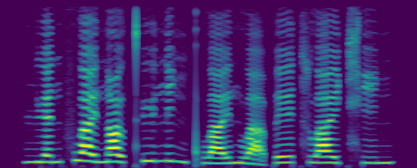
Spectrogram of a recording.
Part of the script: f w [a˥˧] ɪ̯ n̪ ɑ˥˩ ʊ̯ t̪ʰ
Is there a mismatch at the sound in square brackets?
no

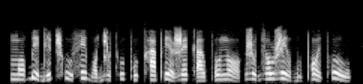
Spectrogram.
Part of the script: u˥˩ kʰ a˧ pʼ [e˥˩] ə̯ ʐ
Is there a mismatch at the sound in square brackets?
no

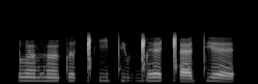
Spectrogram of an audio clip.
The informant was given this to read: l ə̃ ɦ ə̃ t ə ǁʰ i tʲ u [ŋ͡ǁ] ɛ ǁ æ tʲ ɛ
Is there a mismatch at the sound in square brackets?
yes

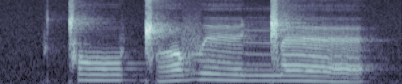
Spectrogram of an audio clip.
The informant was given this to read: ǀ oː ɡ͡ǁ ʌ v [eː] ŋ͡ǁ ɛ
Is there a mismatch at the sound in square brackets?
no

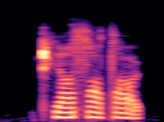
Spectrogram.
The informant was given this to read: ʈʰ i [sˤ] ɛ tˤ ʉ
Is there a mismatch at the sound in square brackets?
no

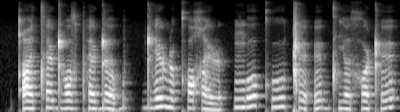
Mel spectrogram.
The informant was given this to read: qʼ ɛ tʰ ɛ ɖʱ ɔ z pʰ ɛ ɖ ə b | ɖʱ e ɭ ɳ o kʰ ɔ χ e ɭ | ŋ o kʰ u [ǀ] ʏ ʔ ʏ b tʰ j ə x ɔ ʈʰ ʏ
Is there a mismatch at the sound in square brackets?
yes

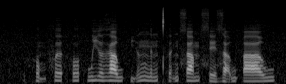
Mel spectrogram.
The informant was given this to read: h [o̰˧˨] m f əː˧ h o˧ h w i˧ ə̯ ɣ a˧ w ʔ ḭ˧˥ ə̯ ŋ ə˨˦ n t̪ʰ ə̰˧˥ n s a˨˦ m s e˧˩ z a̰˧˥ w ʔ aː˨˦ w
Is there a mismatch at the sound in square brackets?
no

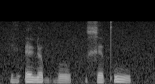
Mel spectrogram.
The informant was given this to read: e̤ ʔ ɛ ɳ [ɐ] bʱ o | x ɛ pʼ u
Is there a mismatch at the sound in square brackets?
no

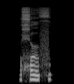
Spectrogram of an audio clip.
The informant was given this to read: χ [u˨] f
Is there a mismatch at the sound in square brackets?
no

